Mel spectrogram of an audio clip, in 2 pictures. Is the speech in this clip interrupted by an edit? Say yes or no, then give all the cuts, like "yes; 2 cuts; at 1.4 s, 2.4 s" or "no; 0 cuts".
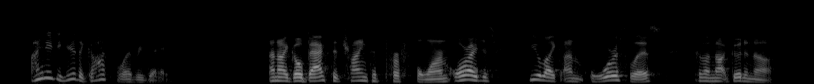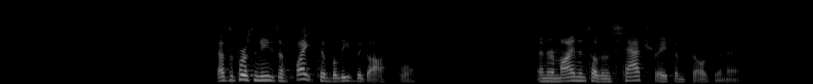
yes; 1 cut; at 2.5 s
